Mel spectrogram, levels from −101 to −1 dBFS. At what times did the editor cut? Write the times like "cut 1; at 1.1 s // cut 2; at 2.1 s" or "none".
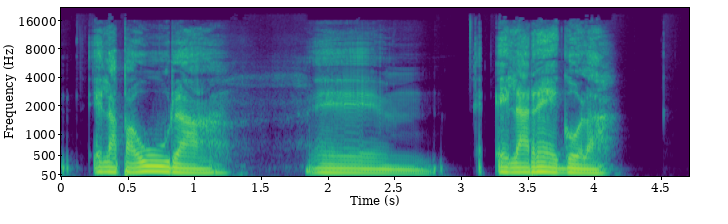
cut 1; at 3.1 s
